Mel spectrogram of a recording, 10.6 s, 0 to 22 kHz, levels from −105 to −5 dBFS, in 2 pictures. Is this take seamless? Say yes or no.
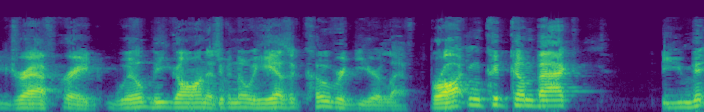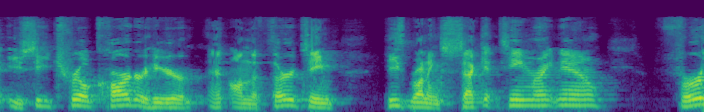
no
